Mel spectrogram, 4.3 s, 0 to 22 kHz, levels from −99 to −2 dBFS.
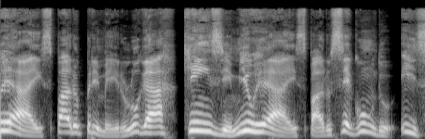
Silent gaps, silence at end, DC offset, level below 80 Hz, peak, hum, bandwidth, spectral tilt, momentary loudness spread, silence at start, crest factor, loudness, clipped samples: none; 0 s; under 0.1%; -58 dBFS; -4 dBFS; none; 17 kHz; -4 dB/octave; 9 LU; 0 s; 14 dB; -18 LUFS; under 0.1%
